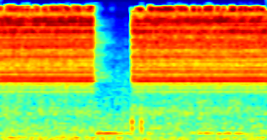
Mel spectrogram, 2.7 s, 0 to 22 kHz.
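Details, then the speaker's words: Rare 4-door Suzuki Swift saloon fuel injector on a pulse tester: high rapid buzzing for about a second, brief pause, then resumes; injector is firing, though it is unconfirmed whether it works properly. "Hopefully you can hear the injector going, so that's a good sign."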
